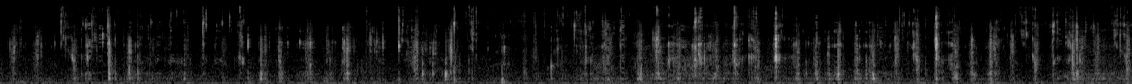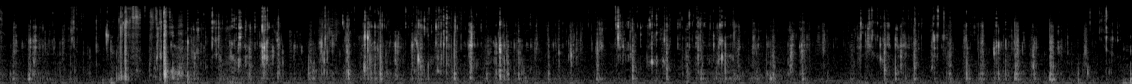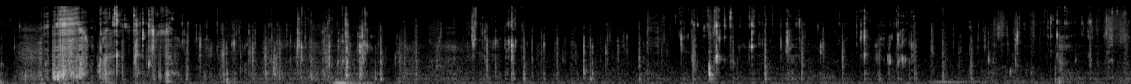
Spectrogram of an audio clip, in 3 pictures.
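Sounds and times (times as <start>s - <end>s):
wet chewing with mouth clicks: 0.0s - 33.9s.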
